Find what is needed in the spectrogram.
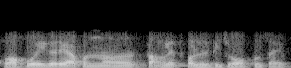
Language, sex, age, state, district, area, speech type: Marathi, male, 30-45, Maharashtra, Thane, urban, conversation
